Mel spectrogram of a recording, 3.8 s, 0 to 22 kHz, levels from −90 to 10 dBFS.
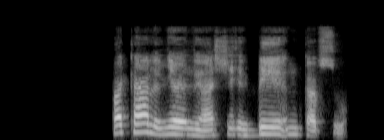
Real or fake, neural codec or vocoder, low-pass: fake; codec, 44.1 kHz, 2.6 kbps, DAC; 9.9 kHz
